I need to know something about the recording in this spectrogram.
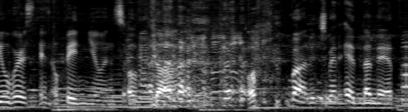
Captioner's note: laughter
